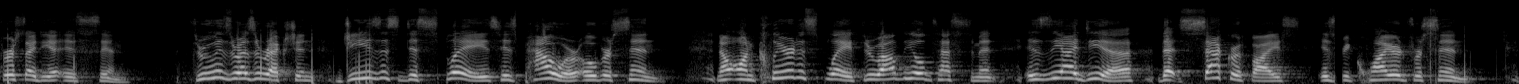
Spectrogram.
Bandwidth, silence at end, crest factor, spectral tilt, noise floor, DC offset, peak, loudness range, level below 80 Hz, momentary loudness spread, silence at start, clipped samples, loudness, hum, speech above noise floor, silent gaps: 15 kHz; 0 s; 18 dB; -5 dB/octave; -60 dBFS; under 0.1%; -8 dBFS; 2 LU; -60 dBFS; 11 LU; 0.05 s; under 0.1%; -25 LUFS; none; 35 dB; none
